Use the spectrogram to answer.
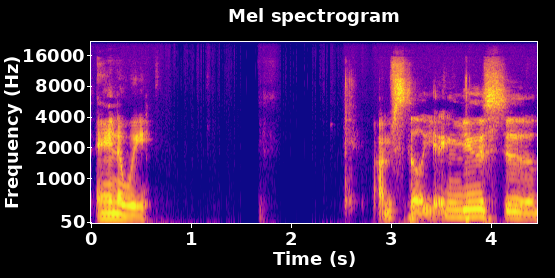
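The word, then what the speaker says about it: Ounahi: Vaneka to Van Djk headed by Hakeime Robbie the young fowls anaoui. No, it's Anoi.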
